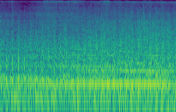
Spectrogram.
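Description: Helicopter sound effect: a fast, steady rotor chop over a low hum.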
